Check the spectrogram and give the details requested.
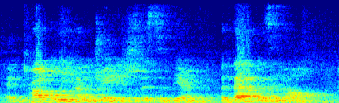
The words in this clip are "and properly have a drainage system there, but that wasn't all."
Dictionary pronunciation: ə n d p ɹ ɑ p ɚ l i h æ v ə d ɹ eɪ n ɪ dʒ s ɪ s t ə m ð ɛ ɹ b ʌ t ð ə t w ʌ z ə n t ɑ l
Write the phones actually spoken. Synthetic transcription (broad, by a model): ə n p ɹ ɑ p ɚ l i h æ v ə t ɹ eɪ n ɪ ʃ s ɪ s t ə m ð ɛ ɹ b ʌ t ð ə t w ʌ z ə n ɑ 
